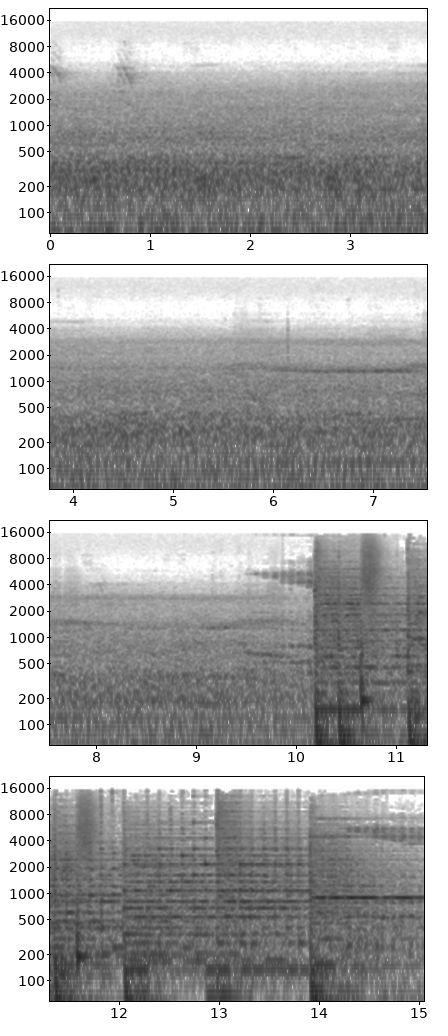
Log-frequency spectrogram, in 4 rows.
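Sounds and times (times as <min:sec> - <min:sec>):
train rumbling: 0:00.0 - 0:15.0
faint high whine: 0:00.1 - 0:10.3.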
